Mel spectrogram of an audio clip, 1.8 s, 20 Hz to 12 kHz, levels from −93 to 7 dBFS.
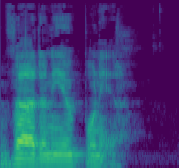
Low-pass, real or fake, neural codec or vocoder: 10.8 kHz; real; none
